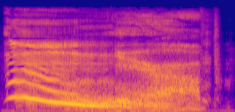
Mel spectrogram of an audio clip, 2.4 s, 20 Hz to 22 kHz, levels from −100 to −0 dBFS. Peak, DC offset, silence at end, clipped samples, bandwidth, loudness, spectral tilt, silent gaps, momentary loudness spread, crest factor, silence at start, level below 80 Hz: -4 dBFS; under 0.1%; 0.2 s; under 0.1%; 16 kHz; -18 LUFS; -4 dB/octave; none; 11 LU; 14 dB; 0.05 s; -46 dBFS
